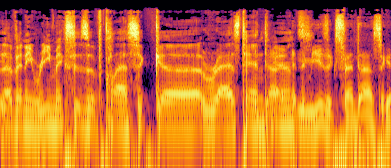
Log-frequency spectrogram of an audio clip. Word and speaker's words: Rastan: First of all, I call it Rastan. I don't know Rostan, like, where you get that from, but Rostan.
